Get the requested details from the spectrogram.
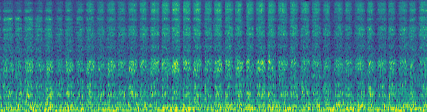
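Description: A teal wooden colored pencil shades a page of toned tan drawing paper in a spiral-bound sketchbook lying flat on a table. It makes a continuous bright, scratchy rubbing with a quick back-and-forth stroke rhythm, steady and soft throughout.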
